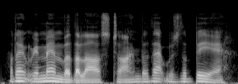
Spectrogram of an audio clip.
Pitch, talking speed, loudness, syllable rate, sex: 120 Hz, 250 wpm, -17 LUFS, 6.2 syllables/s, male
